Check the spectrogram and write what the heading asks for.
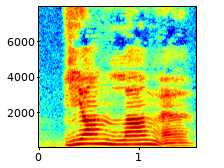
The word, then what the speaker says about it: Jan Lange: This is how it actually is pronounced. I did screw up pretty bad. Jan Lange.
